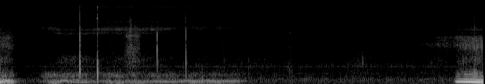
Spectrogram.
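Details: Rottweiler a little over 1 year old, asleep: low rumbling snore with a few clicks and a louder noise at the end; snoring.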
